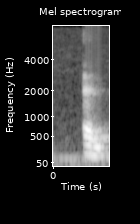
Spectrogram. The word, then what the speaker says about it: elles: Elle, celui-là aussi se prononce exactement de la même manière que elle au singulier. Elle. Mais de nouveau, le S, il va falloir le prononcer pour faire la liaison.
